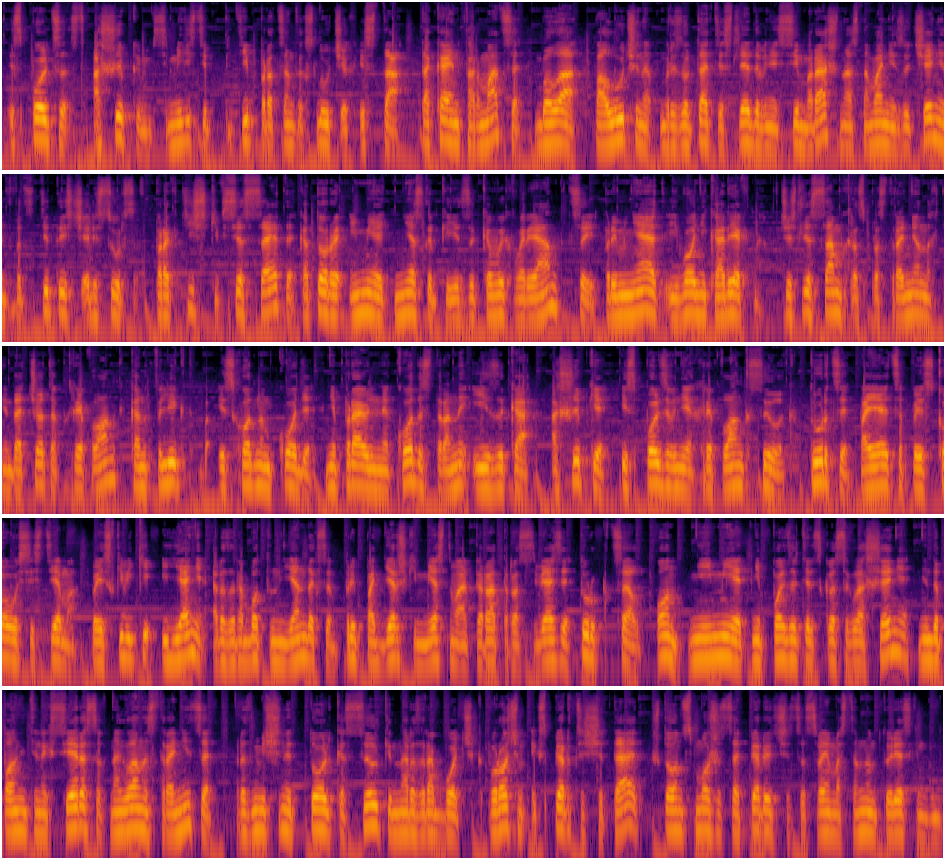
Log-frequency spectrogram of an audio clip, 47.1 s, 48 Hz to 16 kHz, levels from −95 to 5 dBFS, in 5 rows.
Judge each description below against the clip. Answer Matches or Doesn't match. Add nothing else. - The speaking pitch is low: Matches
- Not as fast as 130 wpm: Matches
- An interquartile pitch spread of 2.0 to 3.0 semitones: Matches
